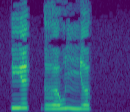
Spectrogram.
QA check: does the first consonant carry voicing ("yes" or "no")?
yes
